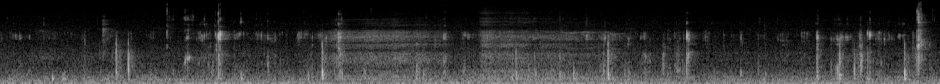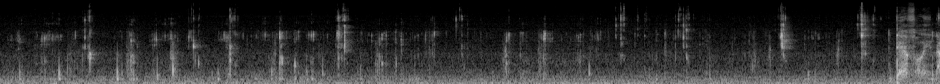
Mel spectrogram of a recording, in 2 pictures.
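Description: Licorice being chewed up close, ASMR style, with repeated sharp bites and crunchy, sticky chewing in an irregular rhythm throughout, loud and intimate against a quiet background.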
